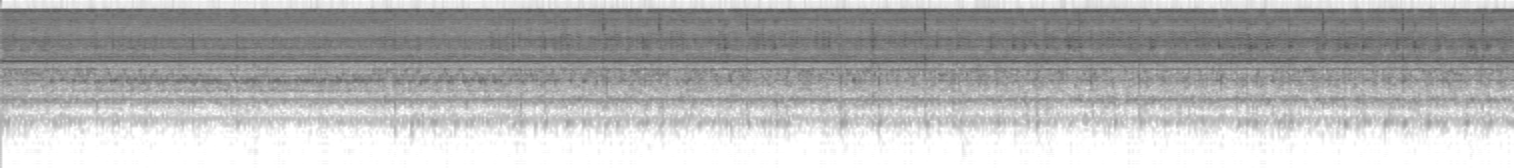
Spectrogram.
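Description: Electric stand mixer running steadily, its dough hook kneading bread dough on low speed, with an even motor hum and a thin high whine.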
